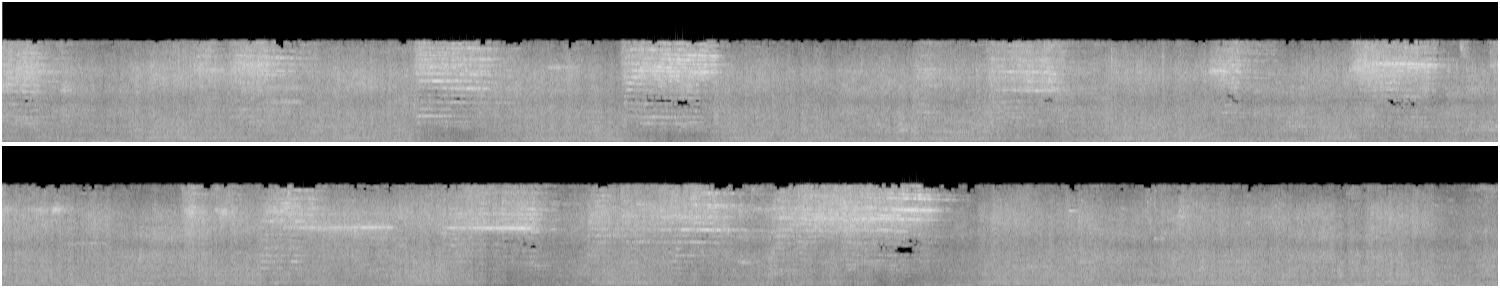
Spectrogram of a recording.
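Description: Norfolk Southern autorack freight cars rolling past at close range: a steady, loud rumble of steel wheels on rail with a constant low hum. Intermittent high-pitched wheel squeal comes and goes, and the rumble dips briefly every few seconds.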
